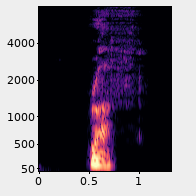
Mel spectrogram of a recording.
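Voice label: "rough", Australian English; pronunciations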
